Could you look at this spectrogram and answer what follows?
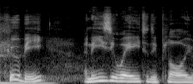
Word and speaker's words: Kuby: Kuby thank you Cameron pronouncing ing it sometimes was difficult I kept calling it cubby I don't know why but it sounded right so kooby an easy way to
